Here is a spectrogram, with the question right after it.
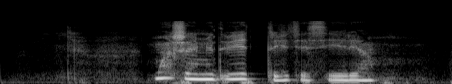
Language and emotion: Russian, sad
